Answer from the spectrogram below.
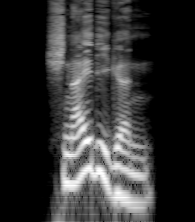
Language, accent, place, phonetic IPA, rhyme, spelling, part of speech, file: German, Germany, Berlin, [ˈʃnaɪ̯dɪɡn̩], -aɪ̯dɪɡn̩, schneidigen, adjective, De-schneidigen.ogg
- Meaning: inflection of schneidig: 1. strong genitive masculine/neuter singular 2. weak/mixed genitive/dative all-gender singular 3. strong/weak/mixed accusative masculine singular 4. strong dative plural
